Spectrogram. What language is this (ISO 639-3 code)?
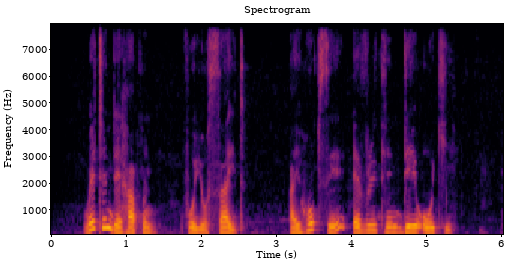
pcm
